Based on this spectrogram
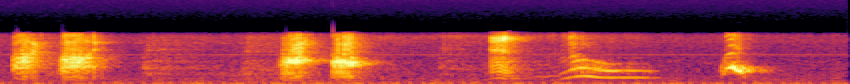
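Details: Pet parrot talking with very clear speech: several loud syllable bursts, then a pair of gliding whistled tones sliding downward, ending with a short sharp note.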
